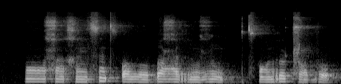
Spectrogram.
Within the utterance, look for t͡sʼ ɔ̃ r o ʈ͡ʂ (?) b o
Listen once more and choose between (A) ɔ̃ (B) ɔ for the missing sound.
B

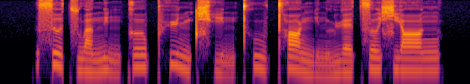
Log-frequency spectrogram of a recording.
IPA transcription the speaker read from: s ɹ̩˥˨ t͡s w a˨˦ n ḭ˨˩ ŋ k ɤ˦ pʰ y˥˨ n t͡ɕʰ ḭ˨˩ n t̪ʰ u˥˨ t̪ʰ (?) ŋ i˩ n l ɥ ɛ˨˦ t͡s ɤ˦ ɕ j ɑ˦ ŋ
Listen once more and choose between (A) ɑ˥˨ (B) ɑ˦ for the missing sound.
A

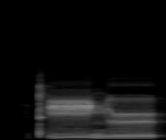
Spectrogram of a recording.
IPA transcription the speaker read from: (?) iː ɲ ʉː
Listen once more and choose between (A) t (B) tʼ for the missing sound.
B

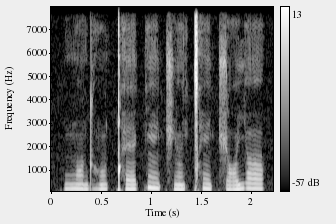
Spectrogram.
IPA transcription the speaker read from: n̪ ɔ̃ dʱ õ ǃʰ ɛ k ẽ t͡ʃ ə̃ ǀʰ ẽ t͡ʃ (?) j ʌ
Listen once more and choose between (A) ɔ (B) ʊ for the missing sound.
A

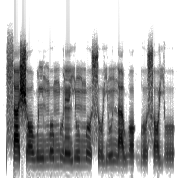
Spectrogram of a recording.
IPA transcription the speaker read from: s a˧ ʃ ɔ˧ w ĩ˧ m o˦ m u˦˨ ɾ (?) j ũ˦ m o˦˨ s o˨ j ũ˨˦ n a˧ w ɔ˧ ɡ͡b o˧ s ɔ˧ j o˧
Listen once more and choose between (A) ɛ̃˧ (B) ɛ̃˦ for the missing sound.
A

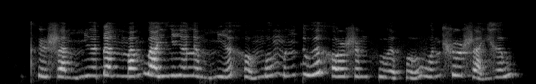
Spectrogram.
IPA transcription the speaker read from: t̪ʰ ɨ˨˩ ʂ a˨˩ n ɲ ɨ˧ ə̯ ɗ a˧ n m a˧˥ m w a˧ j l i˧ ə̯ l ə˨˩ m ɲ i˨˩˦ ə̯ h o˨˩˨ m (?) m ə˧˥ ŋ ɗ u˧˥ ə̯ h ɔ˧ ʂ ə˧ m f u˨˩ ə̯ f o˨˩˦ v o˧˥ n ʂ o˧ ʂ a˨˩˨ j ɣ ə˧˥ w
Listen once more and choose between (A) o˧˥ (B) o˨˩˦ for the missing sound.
A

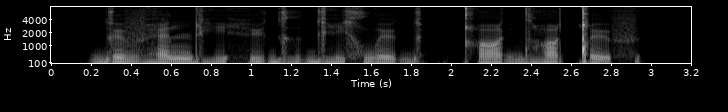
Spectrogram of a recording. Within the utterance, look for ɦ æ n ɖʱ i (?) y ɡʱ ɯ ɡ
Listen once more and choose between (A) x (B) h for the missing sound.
B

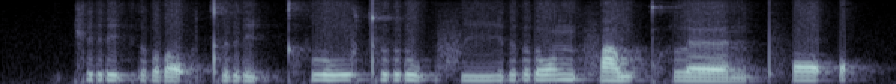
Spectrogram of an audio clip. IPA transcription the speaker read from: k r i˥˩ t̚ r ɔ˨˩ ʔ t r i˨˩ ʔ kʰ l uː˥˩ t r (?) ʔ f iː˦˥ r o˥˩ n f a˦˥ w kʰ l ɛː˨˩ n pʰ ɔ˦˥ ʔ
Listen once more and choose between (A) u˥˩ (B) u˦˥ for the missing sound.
A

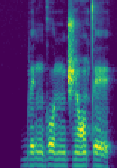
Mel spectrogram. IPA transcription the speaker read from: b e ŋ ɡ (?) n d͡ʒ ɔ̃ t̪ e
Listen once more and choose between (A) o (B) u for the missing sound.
A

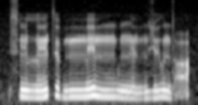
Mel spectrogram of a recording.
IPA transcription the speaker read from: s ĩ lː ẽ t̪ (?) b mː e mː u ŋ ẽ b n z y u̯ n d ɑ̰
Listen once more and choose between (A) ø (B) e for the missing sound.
A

